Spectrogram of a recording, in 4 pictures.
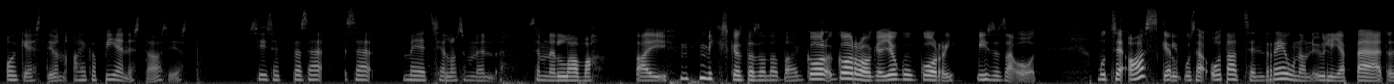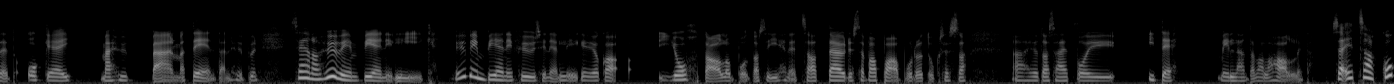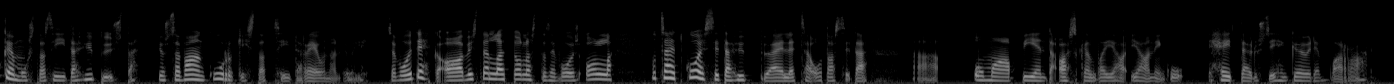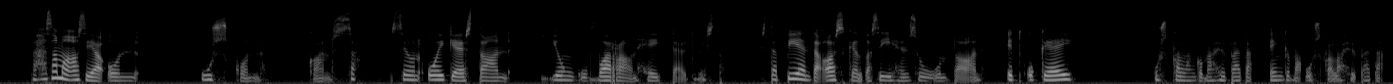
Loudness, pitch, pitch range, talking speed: -35 LUFS, 195 Hz, 175-225 Hz, 150 wpm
